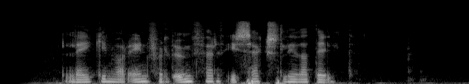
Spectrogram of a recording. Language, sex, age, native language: Icelandic, male, 20-29, Icelandic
